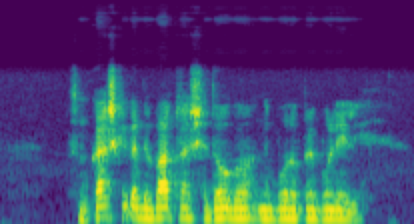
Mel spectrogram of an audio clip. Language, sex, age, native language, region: Slovenian, male, 18-29, Slovenian, Gorenjska region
